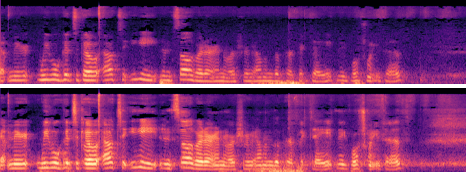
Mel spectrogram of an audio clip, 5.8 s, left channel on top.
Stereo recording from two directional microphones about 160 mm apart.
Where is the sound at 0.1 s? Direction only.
70° right (ahead or behind).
